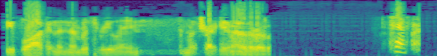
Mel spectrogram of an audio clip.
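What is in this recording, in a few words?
Sheriff East County, scanner audio trunk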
